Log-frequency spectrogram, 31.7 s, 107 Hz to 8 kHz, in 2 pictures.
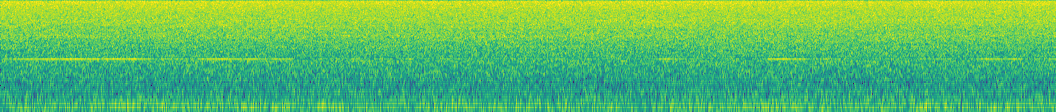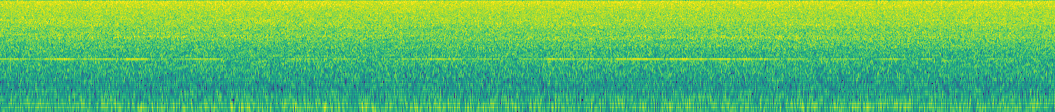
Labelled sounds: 11.6	11.8	vessel noise, 0.80 to 0.86 kHz

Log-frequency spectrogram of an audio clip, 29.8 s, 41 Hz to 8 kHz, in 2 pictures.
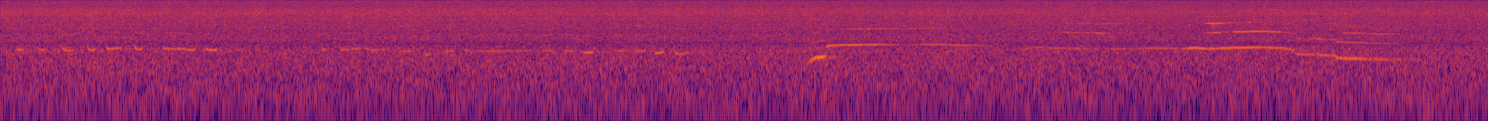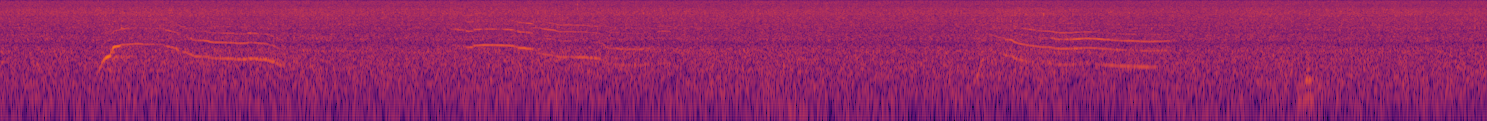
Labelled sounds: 1.6	2.0	humpback whale, 0.84 to 1.0 kHz
8.3	8.9	humpback whale, 1.0 to 2.3 kHz
10.2	11.2	humpback whale, 0.91 to 2.8 kHz
11.8	13.0	humpback whale, 0.91 to 2.2 kHz
13.3	14.0	humpback whale, 1.2 to 2.5 kHz
15.9	17.7	humpback whale, 0.78 to 2.4 kHz
19.4	20.9	humpback whale, 0.91 to 2.9 kHz
24.8	26.6	humpback whale, 0.91 to 2.3 kHz

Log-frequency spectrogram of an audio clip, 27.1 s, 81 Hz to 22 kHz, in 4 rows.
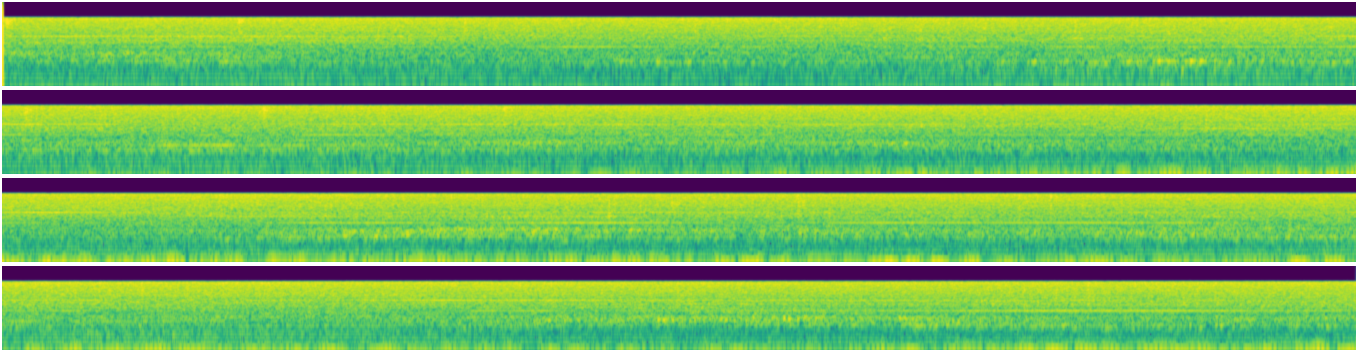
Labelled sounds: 2.8	3.1	vessel noise, 1.1 to 1.2 kHz
6.7	7.0	vessel noise, 2.1 to 2.3 kHz
13.6	13.9	vessel noise, 2.1 to 2.2 kHz

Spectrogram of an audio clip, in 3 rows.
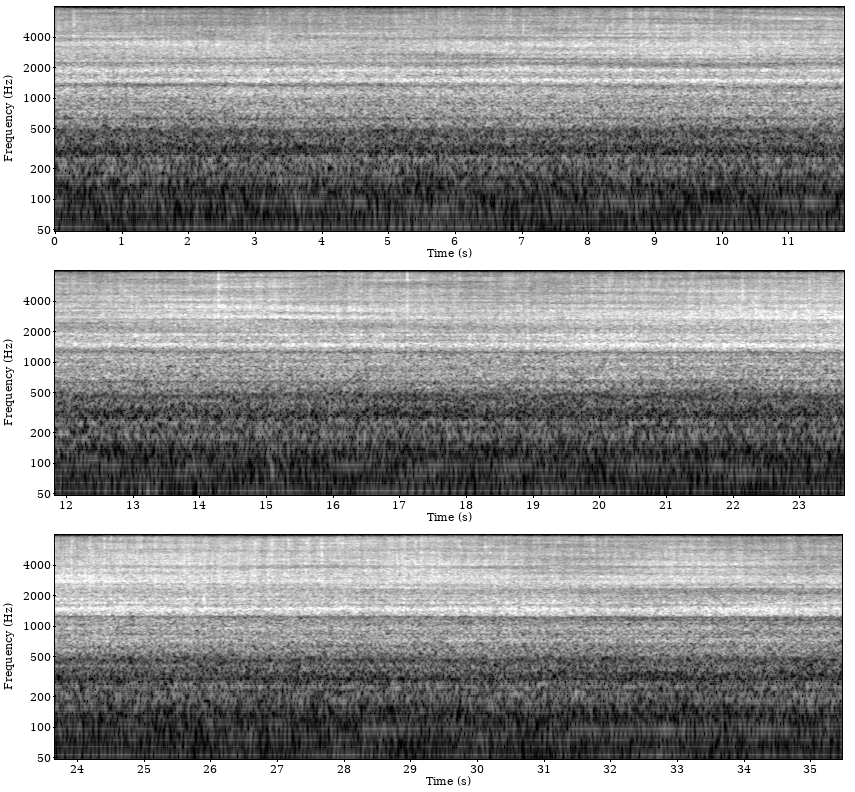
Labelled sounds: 10.8	11.4	vessel noise, 5.8 to 6.2 kHz
31.0	31.3	vessel noise, 3.7 to 3.9 kHz

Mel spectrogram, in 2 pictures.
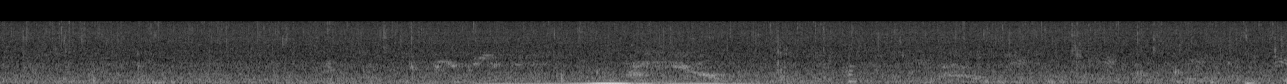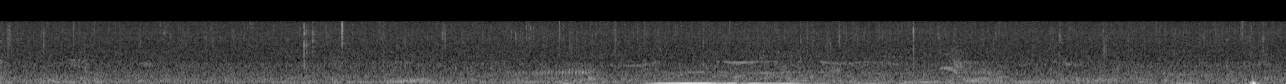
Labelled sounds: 4.7	5.0	humpback whale, 1.2 to 1.6 kHz
19.1	19.4	humpback whale, 0.78 to 1.0 kHz
20.0	20.5	humpback whale, 0.91 to 1.1 kHz
21.1	21.4	humpback whale, 0.94 to 1.1 kHz

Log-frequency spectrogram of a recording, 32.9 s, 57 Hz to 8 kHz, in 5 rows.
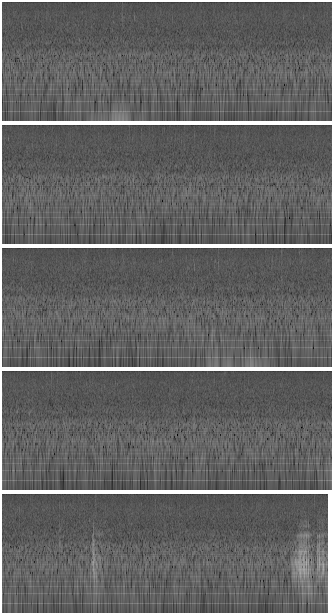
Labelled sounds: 32.3	32.6	croaking sound likely from a nearby submerged object, 1.3 to 1.5 kHz

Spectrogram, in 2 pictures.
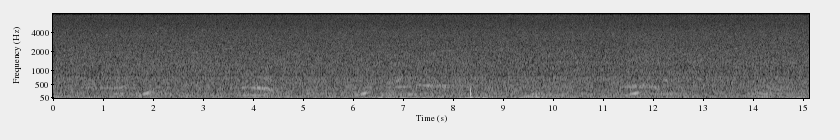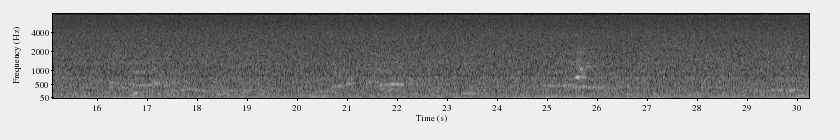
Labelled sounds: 25.6	25.9	humpback whale, 0.80 to 1.3 kHz

